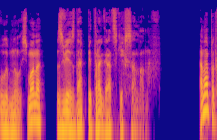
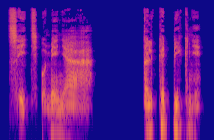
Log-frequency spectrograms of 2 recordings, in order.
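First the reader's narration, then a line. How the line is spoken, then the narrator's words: Quiet whispered command. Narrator (Russian): Тихий шепот приказал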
